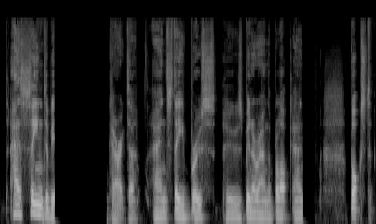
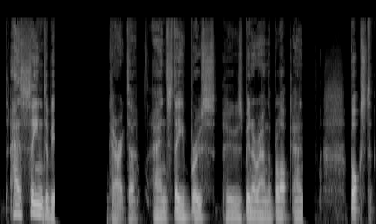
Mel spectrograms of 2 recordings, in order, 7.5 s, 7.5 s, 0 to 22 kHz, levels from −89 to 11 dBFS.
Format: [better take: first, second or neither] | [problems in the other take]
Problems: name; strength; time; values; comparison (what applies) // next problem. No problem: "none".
neither | audio cutting out; at 1 s for 1 s and at 6 s; the same in both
